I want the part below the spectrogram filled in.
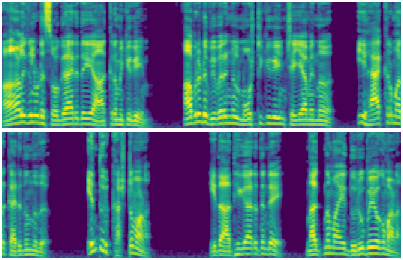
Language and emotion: Malayalam, angry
